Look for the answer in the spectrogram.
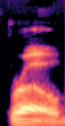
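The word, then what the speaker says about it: Breault: Mark, it's actually pronounced Bro.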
